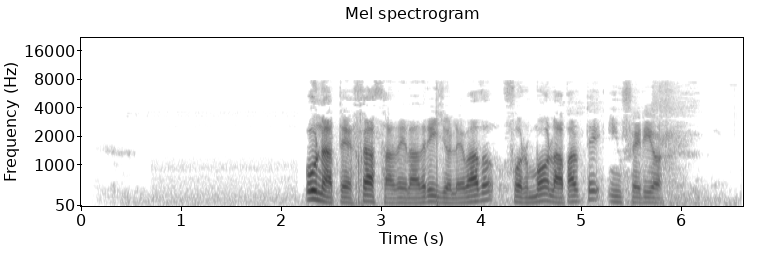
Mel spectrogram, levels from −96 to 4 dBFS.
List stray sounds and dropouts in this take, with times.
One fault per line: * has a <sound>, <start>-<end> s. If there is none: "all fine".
all fine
